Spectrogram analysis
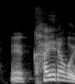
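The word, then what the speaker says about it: χ: 어 신약 성경이 기록된 그리스도로는 이걸 X라고 읽지 않고 카이라고 읽거든요.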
